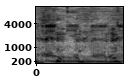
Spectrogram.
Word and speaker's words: Eminem: Eminem spricht man es richtig aus. – Eminem? Eminem, ja.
